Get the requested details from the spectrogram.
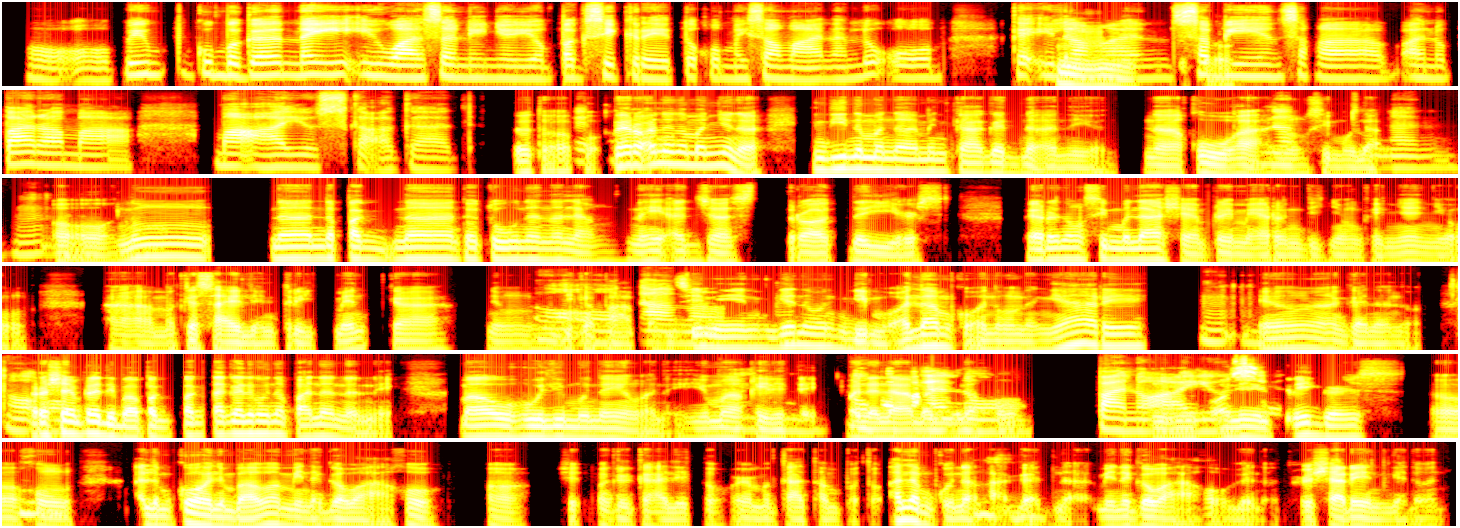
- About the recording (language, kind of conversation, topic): Filipino, podcast, Paano mo pinipili ang taong makakasama mo habang buhay?
- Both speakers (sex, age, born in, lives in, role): female, 55-59, Philippines, Philippines, host; male, 35-39, Philippines, Philippines, guest
- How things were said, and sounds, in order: tapping; other background noise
